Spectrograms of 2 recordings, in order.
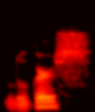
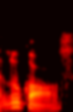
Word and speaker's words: Lugol's: asked me about the Lugers, whatever you pronounce the guy's name, little iodine thing. Luger's iodine. What else? Yeah, Lugol's, that's what it is.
